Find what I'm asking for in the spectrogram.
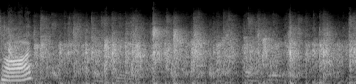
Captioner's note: applause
